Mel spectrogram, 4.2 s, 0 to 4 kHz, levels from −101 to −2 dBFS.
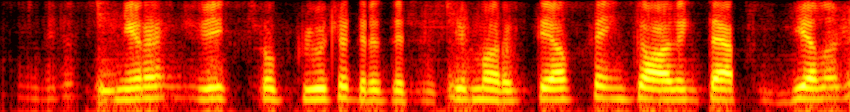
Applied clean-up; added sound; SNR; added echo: neural separator model SepFormer WHAMR!.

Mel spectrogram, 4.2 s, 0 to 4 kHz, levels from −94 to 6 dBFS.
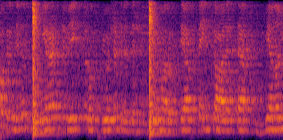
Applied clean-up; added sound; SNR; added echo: none; Snare drum; -1 dB; reverberation time 0.8 s.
